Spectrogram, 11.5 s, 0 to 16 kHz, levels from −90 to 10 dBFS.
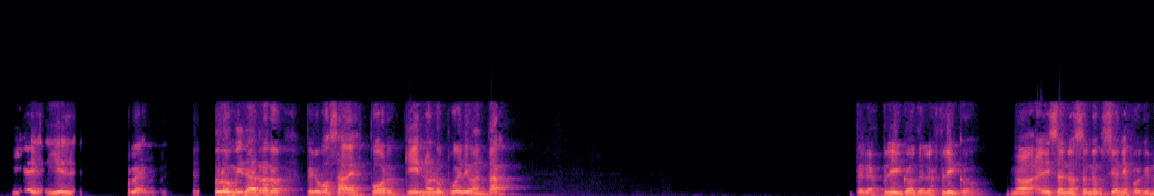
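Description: No audible faults: the speech holds steady throughout with no dropouts, clicks, distortion or timing breaks.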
